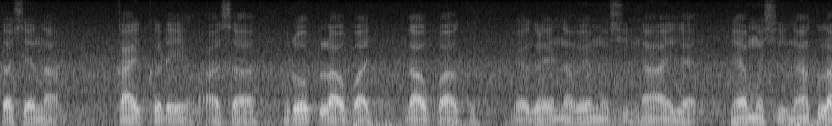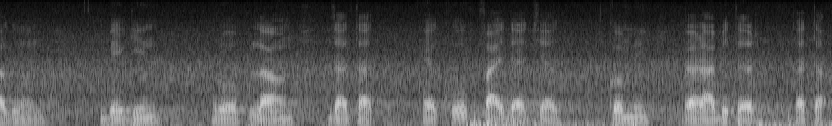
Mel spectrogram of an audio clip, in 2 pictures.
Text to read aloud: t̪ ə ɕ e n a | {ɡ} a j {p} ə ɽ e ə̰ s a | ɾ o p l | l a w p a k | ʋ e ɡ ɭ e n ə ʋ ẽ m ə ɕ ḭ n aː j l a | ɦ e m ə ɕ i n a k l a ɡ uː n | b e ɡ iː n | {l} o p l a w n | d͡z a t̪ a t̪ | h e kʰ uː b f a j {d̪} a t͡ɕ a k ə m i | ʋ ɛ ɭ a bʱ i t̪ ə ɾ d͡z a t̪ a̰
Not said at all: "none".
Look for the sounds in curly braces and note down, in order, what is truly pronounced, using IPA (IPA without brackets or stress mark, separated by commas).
k, k, ɾ, d̪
